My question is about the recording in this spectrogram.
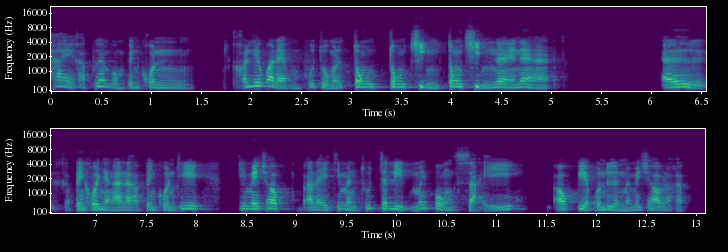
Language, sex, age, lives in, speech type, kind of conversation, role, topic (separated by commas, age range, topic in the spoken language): Thai, male, 25-29, Thailand, conversation, unstructured, none, คุณรู้สึกอย่างไรเมื่อเห็นข่าวการทุจริตในวงการเมือง?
